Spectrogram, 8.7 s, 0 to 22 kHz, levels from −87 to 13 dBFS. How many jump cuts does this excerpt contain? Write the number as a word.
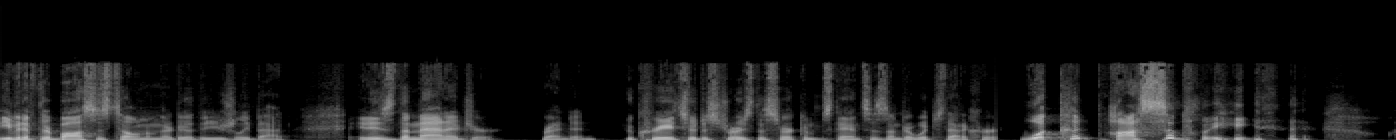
two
